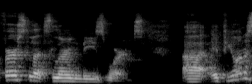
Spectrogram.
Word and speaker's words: hay: If you want to say there is or there are, in Spanish, it's just one short word. It's pronounced like this. I.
